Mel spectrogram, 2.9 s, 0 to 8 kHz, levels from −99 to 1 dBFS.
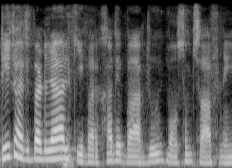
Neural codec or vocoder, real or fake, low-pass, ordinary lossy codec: codec, 44.1 kHz, 3.4 kbps, Pupu-Codec; fake; 7.2 kHz; none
